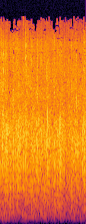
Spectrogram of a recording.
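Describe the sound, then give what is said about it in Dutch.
Steady audience applause for the expert at the table fills the whole stretch, a dense wash of many hands clapping at an even, loud level with no voices standing out. “Natuurlijk ook applaus voor de expert aan tafel”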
